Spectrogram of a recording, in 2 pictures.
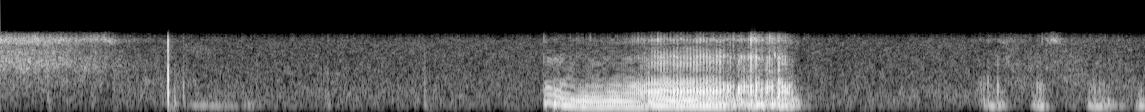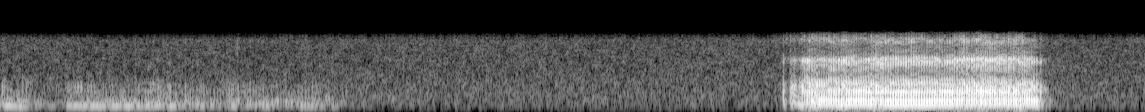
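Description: Two loud, rough, rattling breaths drawn in about seven seconds apart, with softer breathing between: heavy snoring.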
